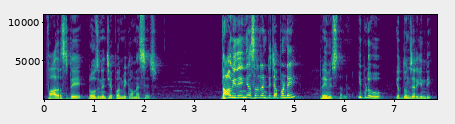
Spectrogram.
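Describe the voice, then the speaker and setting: A pastor preaching a sermon in a notably high voice for a man. He presses his listeners with one rhetorical question after another and calls on them to answer aloud. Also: sing-song, brisk, long pauses, a bit bright. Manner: emphatic, fires rhetorical questions, calls the congregation to respond.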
